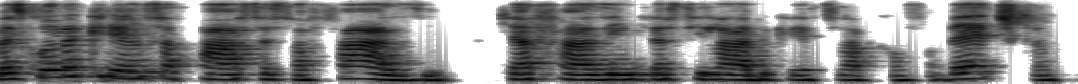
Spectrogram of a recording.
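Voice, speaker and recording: Here the same Brazilian Portuguese-accented educator speaks lower, a little fast, and a bit bright, still teaching teachers by repeating her points through contrasts. The sound remains roomy and somewhat dull.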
